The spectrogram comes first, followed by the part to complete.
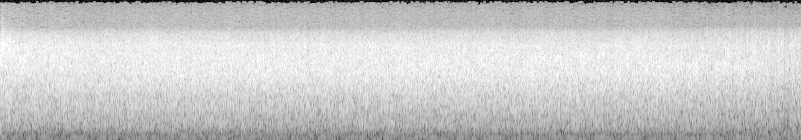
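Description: Studio audience applauding steadily to welcome a guest who has just been introduced, dying down near the end.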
